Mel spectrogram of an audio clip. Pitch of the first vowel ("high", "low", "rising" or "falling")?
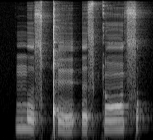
falling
